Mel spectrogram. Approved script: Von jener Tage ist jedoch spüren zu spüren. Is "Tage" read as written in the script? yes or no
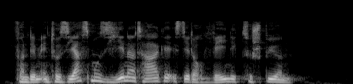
yes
